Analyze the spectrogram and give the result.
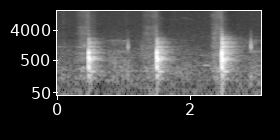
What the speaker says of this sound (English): And then I'm going to start slicing it thinly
